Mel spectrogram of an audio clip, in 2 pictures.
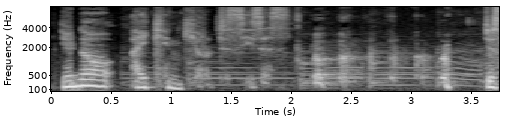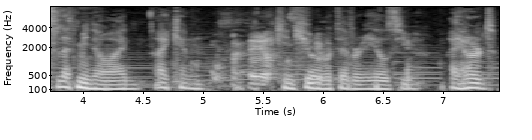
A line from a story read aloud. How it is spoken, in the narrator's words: in between gulps of ale, she's going to whisper to Rudder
